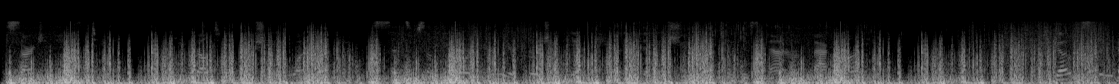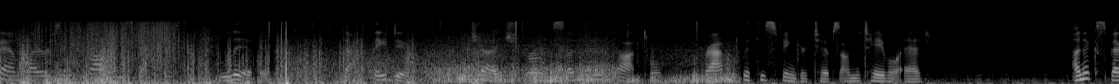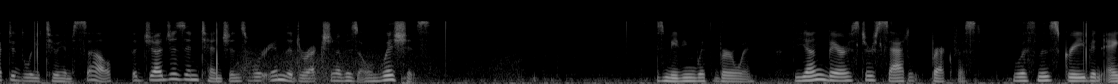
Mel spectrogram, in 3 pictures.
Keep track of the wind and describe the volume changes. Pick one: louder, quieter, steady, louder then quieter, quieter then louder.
quieter.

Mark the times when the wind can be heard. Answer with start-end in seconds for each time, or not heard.
0.0-18.6.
